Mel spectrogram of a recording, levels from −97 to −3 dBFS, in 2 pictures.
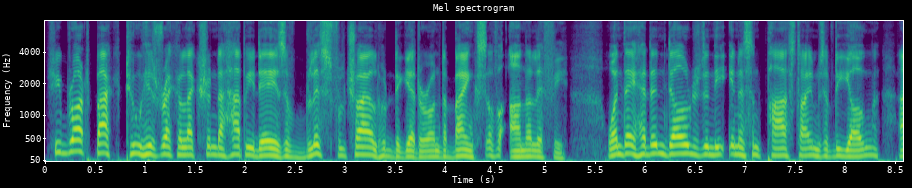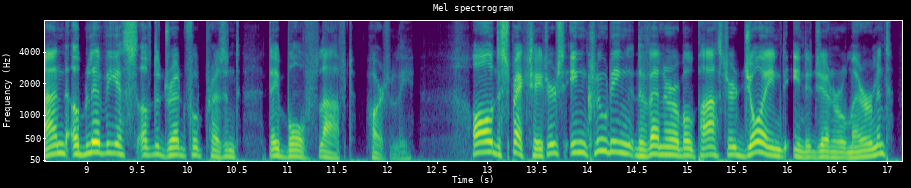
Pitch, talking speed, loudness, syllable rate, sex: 150 Hz, 180 wpm, -18 LUFS, 5.8 syllables/s, male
